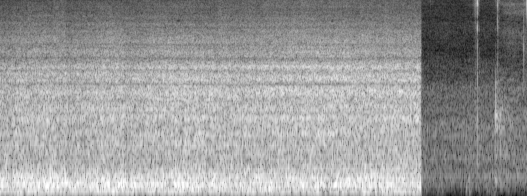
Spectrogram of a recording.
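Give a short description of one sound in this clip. A freight train rumbles past loudly, echoing under a station roof.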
